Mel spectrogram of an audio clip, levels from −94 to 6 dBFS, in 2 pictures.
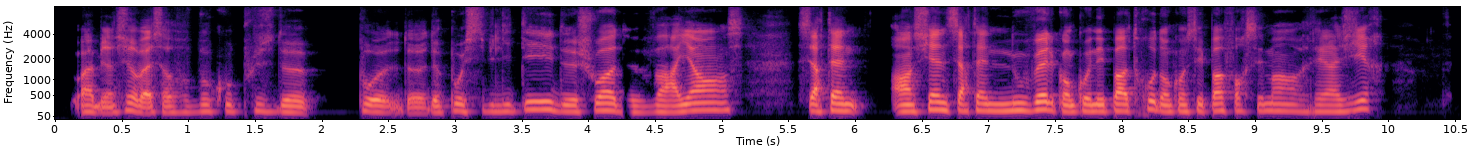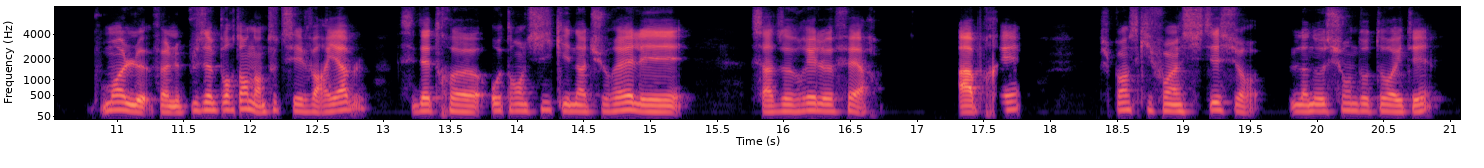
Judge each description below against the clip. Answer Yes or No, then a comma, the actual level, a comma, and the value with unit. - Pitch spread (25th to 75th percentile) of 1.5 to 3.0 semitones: Yes, average, 2.7 semitones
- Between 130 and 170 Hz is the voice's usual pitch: Yes, low, 135 Hz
